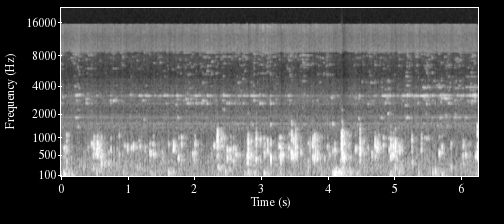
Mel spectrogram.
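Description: Noise of a moving car picked up by a dashcam microphone: an irregular, bubbling rumble that runs on without a steady tone.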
